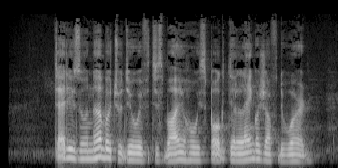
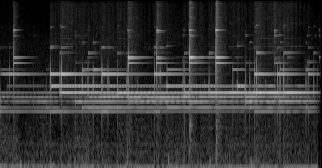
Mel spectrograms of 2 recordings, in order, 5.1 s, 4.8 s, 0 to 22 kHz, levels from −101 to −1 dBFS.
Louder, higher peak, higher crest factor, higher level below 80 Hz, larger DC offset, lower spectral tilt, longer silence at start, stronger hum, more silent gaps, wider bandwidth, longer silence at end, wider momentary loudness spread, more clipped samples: first, -28 LUFS vs -31 LUFS; first, -8 dBFS vs -14 dBFS; about the same, 22 dB vs 20 dB; about the same, -74 dBFS vs -70 dBFS; neither; first, -5 dB/octave vs 5 dB/octave; first, 0.8 s vs 0 s; neither; neither; second, 16 kHz vs over 20 kHz; first, 0.4 s vs 0.05 s; about the same, 7 LU vs 9 LU; neither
